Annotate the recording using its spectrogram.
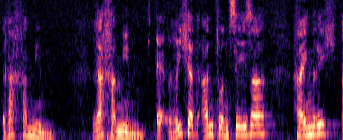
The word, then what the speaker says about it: Rachamim: Rachamim. Alle. – Rachamim.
